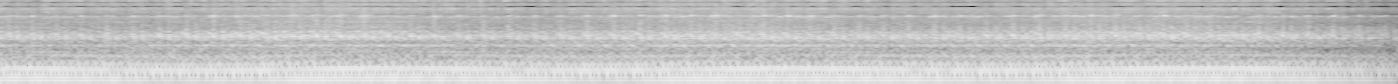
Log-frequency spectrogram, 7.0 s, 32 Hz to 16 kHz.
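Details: Detroit Diesel 6-71 bus engine just started after a spray: loud, steady two-stroke diesel idle, even busy beat, no misses or knocks; running smoothly.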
